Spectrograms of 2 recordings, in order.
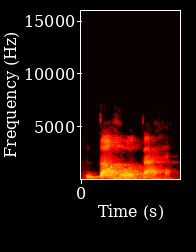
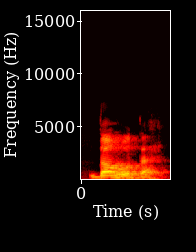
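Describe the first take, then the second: No difference in how they are said.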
